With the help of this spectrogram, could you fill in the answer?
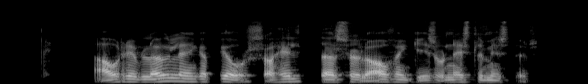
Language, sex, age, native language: Icelandic, male, 40-49, Icelandic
